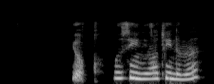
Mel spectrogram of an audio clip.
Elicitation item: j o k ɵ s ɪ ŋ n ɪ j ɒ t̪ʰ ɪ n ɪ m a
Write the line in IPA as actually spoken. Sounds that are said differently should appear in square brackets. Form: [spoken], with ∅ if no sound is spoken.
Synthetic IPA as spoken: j o [q] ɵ [z] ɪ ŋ n ɪ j ɒ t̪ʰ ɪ n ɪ m a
